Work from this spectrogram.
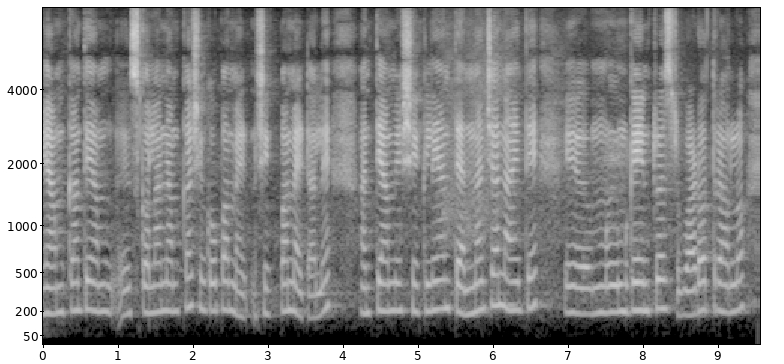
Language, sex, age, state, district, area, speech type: Goan Konkani, female, 60+, Goa, Sanguem, rural, spontaneous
